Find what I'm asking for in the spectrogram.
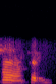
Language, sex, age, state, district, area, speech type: Kannada, female, 18-30, Karnataka, Chitradurga, rural, conversation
